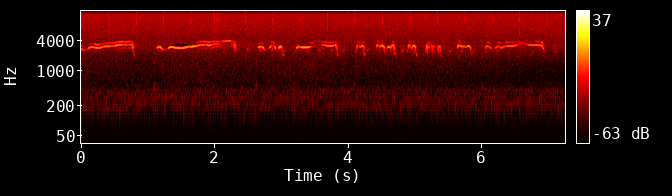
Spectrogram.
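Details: Bald eagle at its nest at Big Bear, filmed by a live nest camera, one bird described as angry: thin, high whistled notes with upturned ends, then a rapid stuttering chatter of short piping chirps over steady low background hiss.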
